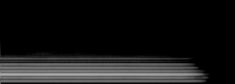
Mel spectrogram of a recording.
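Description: Bassoon holding one steady E-flat below middle C, played with the long E-flat fingering: left hand plus the right-thumb B-flat key and a right-hand finger, added to steady the note. The note stops cleanly near the end.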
